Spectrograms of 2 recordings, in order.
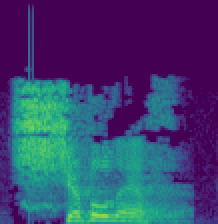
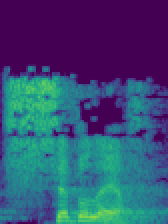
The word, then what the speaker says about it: shibboleth: And when a person comes along, get them to say shibboleth. So soldier come along, say shibboleth, shibboleth, friend, pass. Say shibboleth, sibboleth. Thousands of them were killed. They couldn't pronounce it.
